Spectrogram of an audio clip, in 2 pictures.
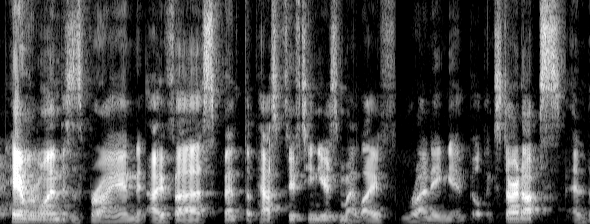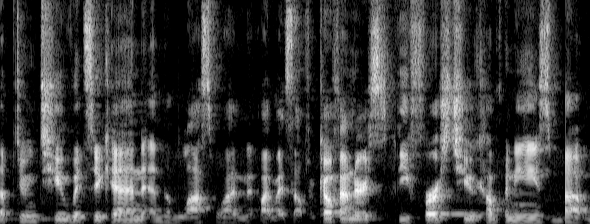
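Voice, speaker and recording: A man, a podcast guest, talking casually with frequent "right?" and "like". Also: lowish voice. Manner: relaxed, uses "right?" and "like". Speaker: podcast guest, venture partner. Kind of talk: casual conversation.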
